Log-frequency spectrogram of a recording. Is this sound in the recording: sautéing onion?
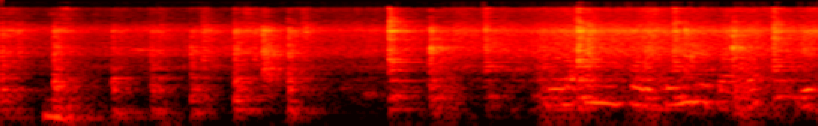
yes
